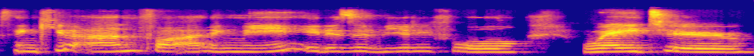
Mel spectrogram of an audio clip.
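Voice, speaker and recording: A woman with a French accent speaks at a moderate pace, her fairly high voice somewhat breathy, in a very clean recording with a silent background. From France, Provence. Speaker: mindfulness coach. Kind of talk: casual interview.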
